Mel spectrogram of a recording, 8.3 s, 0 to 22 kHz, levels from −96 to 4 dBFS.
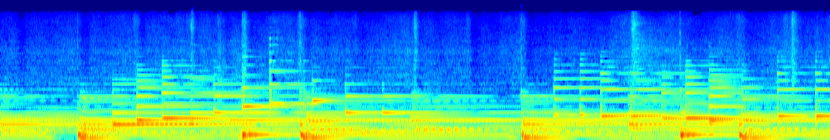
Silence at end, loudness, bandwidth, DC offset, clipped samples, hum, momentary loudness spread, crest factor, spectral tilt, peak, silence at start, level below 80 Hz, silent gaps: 0 s; -26 LUFS; 15.5 kHz; under 0.1%; under 0.1%; none; 8 LU; 18 dB; -8 dB/octave; -8 dBFS; 0 s; -36 dBFS; none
